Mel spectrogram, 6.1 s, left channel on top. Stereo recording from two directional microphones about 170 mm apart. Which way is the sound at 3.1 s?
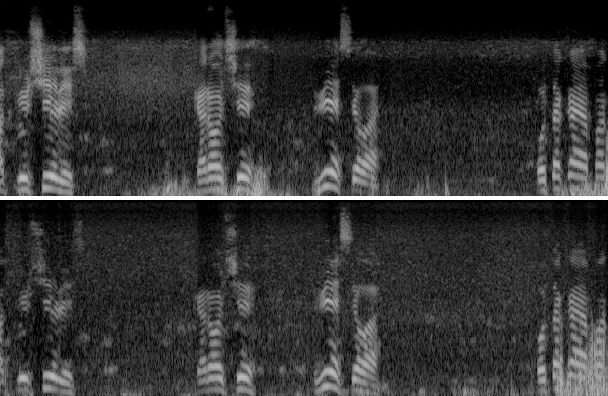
Centre (ahead or behind).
